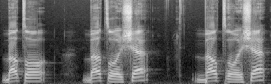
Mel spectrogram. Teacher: با زبر عین با، دال پشدو بعدو، با زبر طا بط، با زبر طا بط۔ طا موٹا بھی ہے اور اس کے علاوہ اس کو قلقلہ بھی آپ نے کرنا ہے، یعنی اس کو ہلانا بھی ہے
